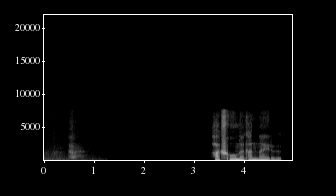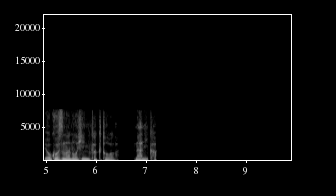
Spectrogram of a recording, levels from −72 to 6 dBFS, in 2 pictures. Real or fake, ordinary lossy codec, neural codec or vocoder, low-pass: fake; none; codec, 16 kHz, 0.8 kbps, ZipCodec; none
